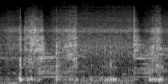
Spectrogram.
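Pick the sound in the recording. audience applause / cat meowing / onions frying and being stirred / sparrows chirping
onions frying and being stirred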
